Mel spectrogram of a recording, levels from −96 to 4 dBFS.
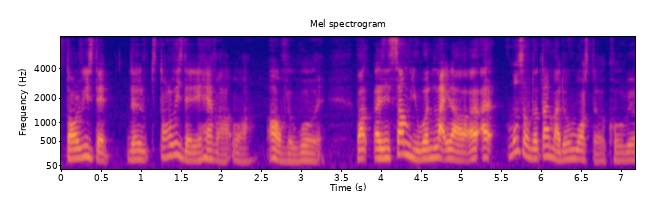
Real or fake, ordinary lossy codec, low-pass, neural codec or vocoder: real; none; none; none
